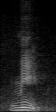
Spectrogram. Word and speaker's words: meme: And he coins the term meme. He wanted it, as he said, to rhyme with gene, because it does the same work as genes, just in the social sphere.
